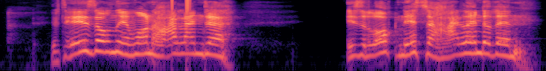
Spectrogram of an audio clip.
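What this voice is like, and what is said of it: Put-on Scottish accent. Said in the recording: “you got to ask it in a Scottish accent, though. ... not a bad Scottish accent.”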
